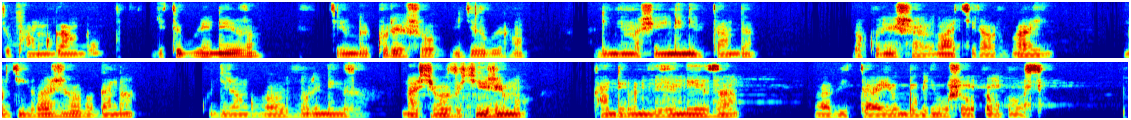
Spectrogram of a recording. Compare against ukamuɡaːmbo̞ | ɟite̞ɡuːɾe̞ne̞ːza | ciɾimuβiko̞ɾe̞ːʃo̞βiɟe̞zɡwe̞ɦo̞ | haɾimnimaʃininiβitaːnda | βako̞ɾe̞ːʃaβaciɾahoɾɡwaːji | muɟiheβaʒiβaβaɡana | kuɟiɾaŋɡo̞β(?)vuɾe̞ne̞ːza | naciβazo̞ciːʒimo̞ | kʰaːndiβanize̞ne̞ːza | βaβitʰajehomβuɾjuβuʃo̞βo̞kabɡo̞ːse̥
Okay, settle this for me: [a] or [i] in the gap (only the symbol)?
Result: a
